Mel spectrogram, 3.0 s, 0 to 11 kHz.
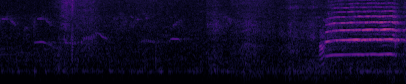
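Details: Peregrine falcon at an eyrie in the Ox Mountains, Co. Sligo, on a late evening of 25 May 2016 while feeding three-week-old chicks: faint thin whistles, then one loud harsh drawn-out wail near the end, over soft hiss.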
